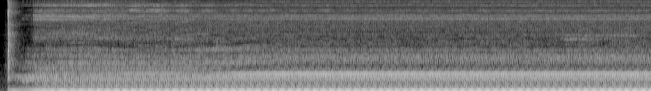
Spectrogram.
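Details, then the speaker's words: Meditive Handy respiratory compressor nebulizer switched on for demonstration: machine clicks on, then a steady, moderately loud pulsing motor hum, a compressor nebulizer working normally. "यहां पर मैं सिर्फ इसको आपको on करके दिखाना चाहता हूं क्योंकि आवाज़ आएगी इस वजह से आपको दिखा रहा हूं"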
